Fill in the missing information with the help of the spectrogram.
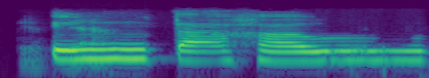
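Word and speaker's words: انْتَهُوا: Intahau berarti. Intahau. Intahau. Nah, haunya pendek. Karena tidak ada tanda panjang.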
